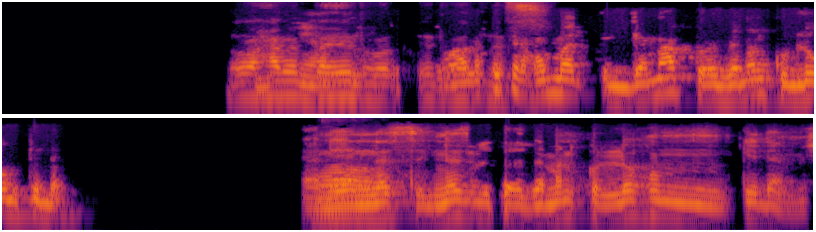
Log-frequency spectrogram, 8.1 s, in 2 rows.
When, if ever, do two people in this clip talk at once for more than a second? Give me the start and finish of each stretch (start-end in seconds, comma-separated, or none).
1.3-2.8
